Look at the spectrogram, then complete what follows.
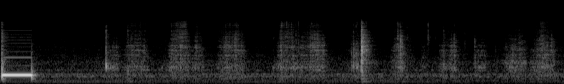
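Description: A single short electronic beep from the SaberSD sound module's speaker, a steady tone, the loudest sound; it is the module's cue to start swinging for the motion calibration. Then irregular rubbing and rustling as the circuit board and its wires are waved about by hand.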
